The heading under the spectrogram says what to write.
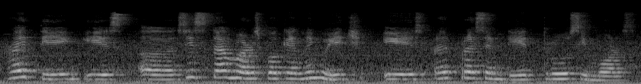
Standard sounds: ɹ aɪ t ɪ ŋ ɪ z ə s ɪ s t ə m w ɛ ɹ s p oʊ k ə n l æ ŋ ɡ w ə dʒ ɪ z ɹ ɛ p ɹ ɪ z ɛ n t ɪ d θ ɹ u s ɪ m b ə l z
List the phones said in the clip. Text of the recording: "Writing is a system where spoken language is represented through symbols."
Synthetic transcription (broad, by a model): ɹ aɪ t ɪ ŋ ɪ s ə s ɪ s t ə m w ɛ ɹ s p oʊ k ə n l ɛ ŋ ɡ w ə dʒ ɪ s ɹ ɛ p ɹ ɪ s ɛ n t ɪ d t ɹ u s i m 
